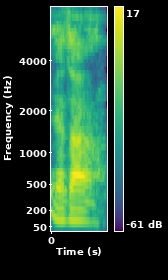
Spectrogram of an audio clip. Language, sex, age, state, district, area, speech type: Nepali, male, 60+, West Bengal, Darjeeling, rural, spontaneous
